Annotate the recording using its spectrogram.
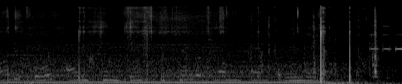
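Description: A steady low hum in the van's cabin stops about three seconds in with a sharp click, followed by a couple more clicks and a short high electronic beep near the end.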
